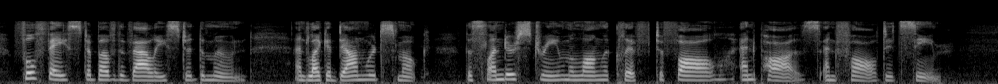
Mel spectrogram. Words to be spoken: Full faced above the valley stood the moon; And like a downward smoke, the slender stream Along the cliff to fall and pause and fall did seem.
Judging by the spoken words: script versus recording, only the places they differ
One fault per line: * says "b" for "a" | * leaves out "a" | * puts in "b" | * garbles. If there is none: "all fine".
all fine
